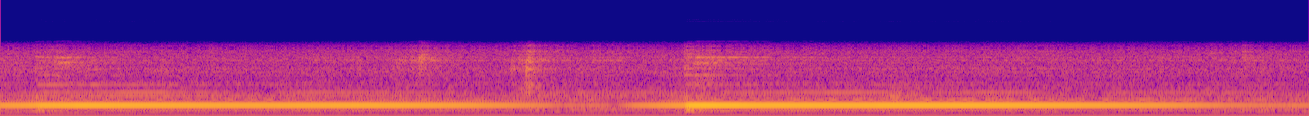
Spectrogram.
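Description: Handbells rung together in a chord, struck twice about three and a half seconds apart, each stroke ringing on and slowly fading. Heard through a television's speaker.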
